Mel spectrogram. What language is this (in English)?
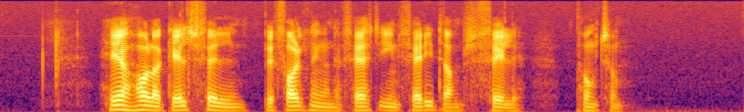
Danish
